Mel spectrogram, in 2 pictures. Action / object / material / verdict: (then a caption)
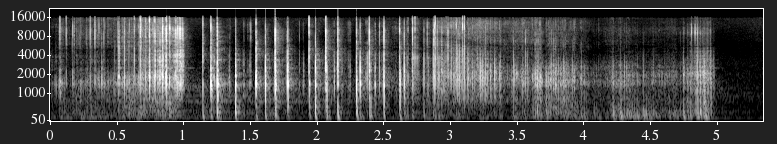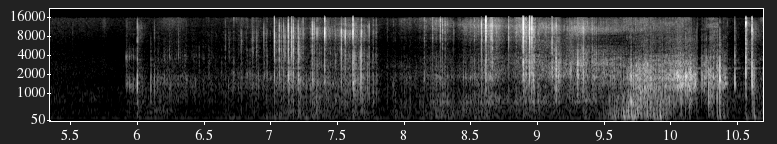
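scrape / 3D-printed plastic moon lamp tapped and scratched with long nails / plastic / none. Long black nails tap and scratch across a large, hollow, textured 3D-printed plastic moon lamp held close to the mic. Dense, crackly clicks and bright scraping fill the first half, then stop for about a second of near silence. The tapping and scratching return more softly toward the end.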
